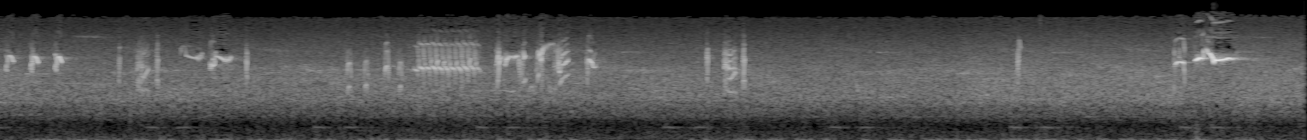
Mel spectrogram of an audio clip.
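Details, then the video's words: Eurasian siskin song: a long stream of rapid twitters and chirps with a brief rattling buzz in the middle, then a pause and a final high whistled note. "黃雀/Eurasian Siskin(Spinus spinus) singing"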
